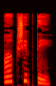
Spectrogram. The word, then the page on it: ಆಕ್ಷೇಪಿತ: ākṣēpita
